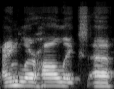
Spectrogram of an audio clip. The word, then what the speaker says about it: ANGLERHOLICS: I think it's actually ANGLERHOLICS Fishing and Outdoors Adventures. Did I say it correctly? That's correct. All right.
